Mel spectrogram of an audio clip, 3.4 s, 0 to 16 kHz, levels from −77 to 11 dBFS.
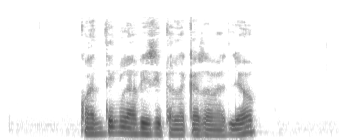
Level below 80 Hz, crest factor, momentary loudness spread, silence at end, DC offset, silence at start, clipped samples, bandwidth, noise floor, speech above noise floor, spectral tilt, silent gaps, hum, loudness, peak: -52 dBFS; 18 dB; 6 LU; 0.85 s; under 0.1%; 0.8 s; under 0.1%; 11 kHz; -70 dBFS; 48 dB; -7 dB/octave; none; none; -23 LUFS; -6 dBFS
